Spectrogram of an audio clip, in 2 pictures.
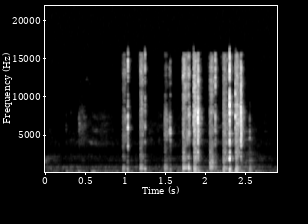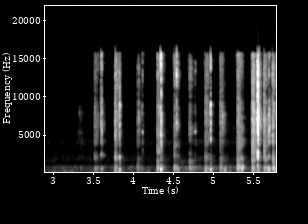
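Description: Keys clatter on a keyboard in quick taps.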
